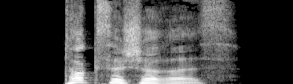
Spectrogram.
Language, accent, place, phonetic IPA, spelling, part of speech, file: German, Germany, Berlin, [ˈtɔksɪʃəʁəs], toxischeres, adjective, De-toxischeres.ogg
- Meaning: strong/mixed nominative/accusative neuter singular comparative degree of toxisch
